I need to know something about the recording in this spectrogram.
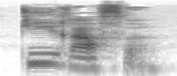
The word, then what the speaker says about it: Giraffe: German word is Giraffe, Giraffe, which means giraffe. As you can see, the word Giraffe is written exactly the same way as in English, but the pronunciation is completely different.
